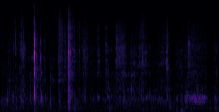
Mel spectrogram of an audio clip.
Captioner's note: paper crinkling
